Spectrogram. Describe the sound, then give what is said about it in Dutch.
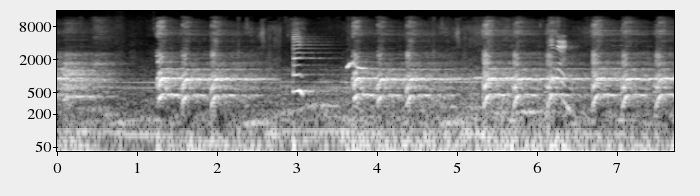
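Several dogs bark repeatedly with reverberation at an animal shelter in Zandvoort, loud overlapping barks and yips arriving in quick bursts, with a brief high whine partway through. “En welke hond is dit? Dit is Wolf. Een wolf is als vondeling binnengekomen. Een beetje onrustig bij nieuwe mensen.”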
